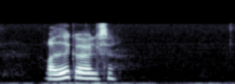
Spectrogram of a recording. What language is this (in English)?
Danish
